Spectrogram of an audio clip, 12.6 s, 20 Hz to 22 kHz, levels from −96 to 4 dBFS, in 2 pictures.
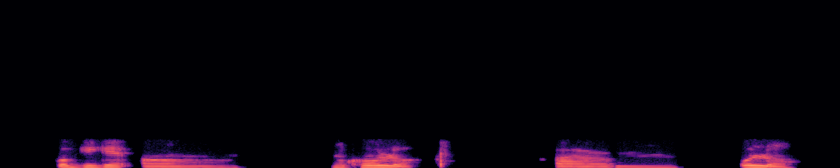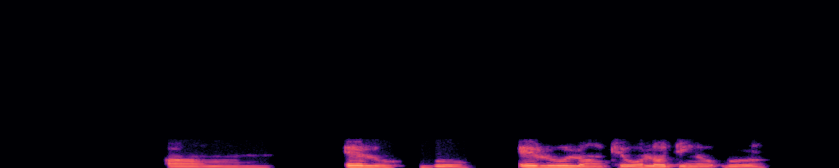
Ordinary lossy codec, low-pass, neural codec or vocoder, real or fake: Opus, 16 kbps; 3.6 kHz; codec, 16 kHz in and 24 kHz out, 1 kbps, XY-Tokenizer; fake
